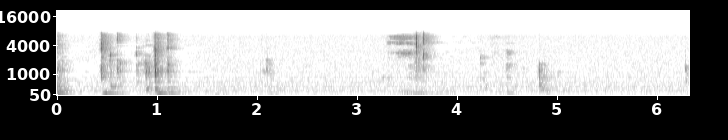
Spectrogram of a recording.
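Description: A few faint computer-keyboard keystrokes: a short run of clicks in the first second, one more about three and a half seconds in, then a couple of very faint ones, with near silence between them.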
